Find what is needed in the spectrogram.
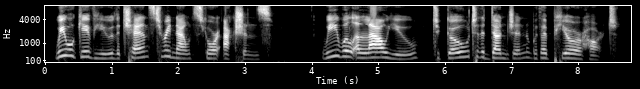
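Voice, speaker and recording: The speaker uses a put-on character voice. The pace is fairly slow. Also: woman, fairly high pitch for a woman. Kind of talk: courtroom speech. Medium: read story. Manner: stern, formal, pompous.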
